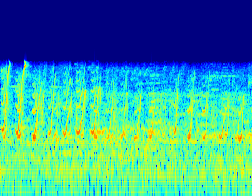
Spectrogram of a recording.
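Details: Clear, regular guinea pig squeaking from pets Travis and Shane, each note a fast rising chirp, repeated roughly three to four times per second for the whole stretch.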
